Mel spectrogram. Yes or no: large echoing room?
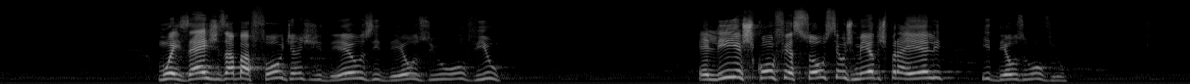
yes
